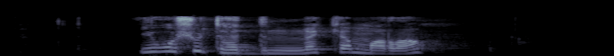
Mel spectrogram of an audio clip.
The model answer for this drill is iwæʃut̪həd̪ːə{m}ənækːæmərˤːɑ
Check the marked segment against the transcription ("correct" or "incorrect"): incorrect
